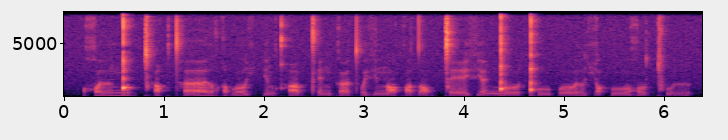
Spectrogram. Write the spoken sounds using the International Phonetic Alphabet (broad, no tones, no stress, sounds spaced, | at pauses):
χ ʊ r ŋ͡ǃ ə b ǀʰ œ q tʰ ɜː r q ə b ʊː ç pʲ ɒ n qʰ ʊː b tʼ e n k œ tʼ ʊ vʲ ɒ n ɒ k ɒ d ɒ b ǀ eː fʲ ɜː ŋ͡ǃ ʊː ǃʰ uː p ʊː r ç ɒ k uː ʁ uː ǀʰ u r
